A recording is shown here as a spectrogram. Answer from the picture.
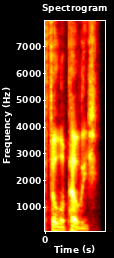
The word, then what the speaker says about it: Filippelli: It's not how you say your last name, but you was close. – How do you say it? – How would you say? Say it again. – Phillippe. – That's not it. Yeah, it is. Dude, what is it? – No, it's not. Huh? – What is it? – Look up her name right now. Just look at how it's spelled.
